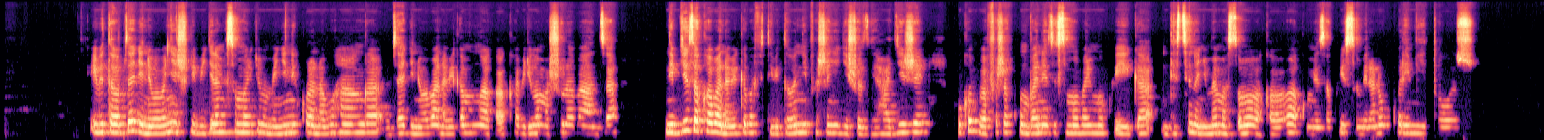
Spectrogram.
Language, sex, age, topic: Kinyarwanda, female, 18-24, education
